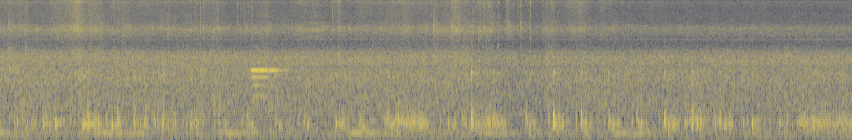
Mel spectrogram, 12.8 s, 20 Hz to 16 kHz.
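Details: Rapid rhythmic whooshing beats near 140 a minute, a normal fetal heartbeat over steady background hiss.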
